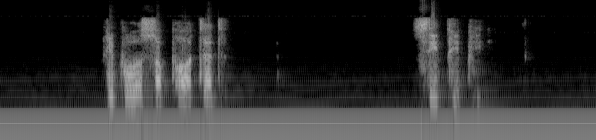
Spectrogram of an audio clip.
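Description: A man speaks in short bursts through a microphone.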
